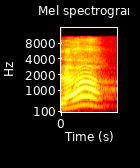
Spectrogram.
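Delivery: high, loud lost "ah"; a groan of a soul with no answer; helpless groan. Acted. Dead man with no answer, high helpless groan. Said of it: "But he says".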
